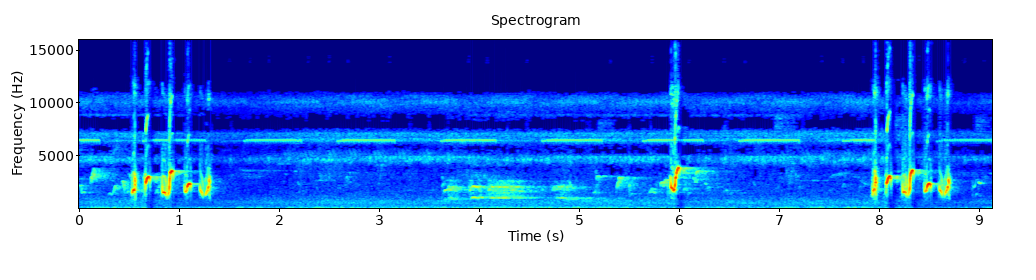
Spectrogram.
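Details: Streak-eared bulbul song in the nonstop 'sap dok' style, played to lure wild birds: short bright chirpy phrases of four to six quick up-and-down notes, repeated three times, with fainter warbling from other birds between phrases.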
